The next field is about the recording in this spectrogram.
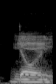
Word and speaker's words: Dougherty: I, the way it looks, uh, I believe it's directed by Michael uh, Dougherty. I believe it's how it's pronounced. He did Trick or Treat. – Dougherty, he did I an, yeah.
